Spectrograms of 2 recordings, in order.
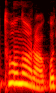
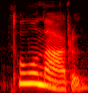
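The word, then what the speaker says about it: Tónar: 12 토너라고 책에도 12 토너. 나와 오케이, 있는데 오케이. 네네. 토너라고 읽는 게 제가 맞는지는 모르겠지만 네. 여기에 67쪽에 보시면 응. 12 토나르. 토나르. 네. 67쪽? 토나르라고. 아 토나르네 토나르.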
